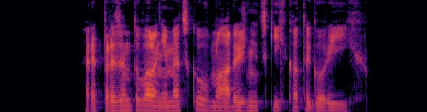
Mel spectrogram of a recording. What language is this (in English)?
Czech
